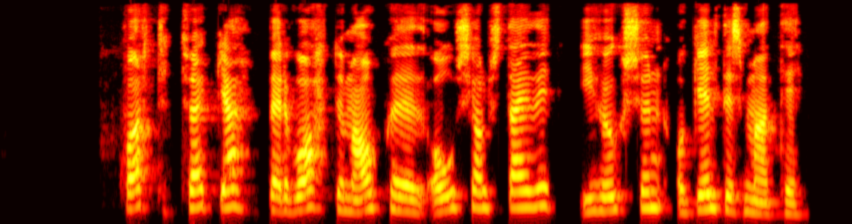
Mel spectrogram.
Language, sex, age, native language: Icelandic, female, 50-59, Icelandic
